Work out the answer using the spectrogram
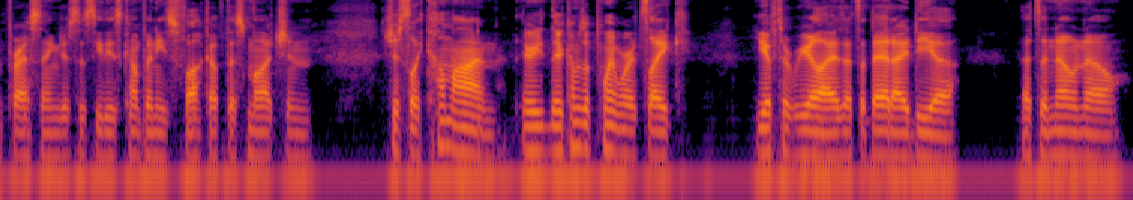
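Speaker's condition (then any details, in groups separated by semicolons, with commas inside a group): No condition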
